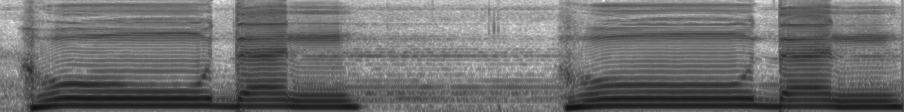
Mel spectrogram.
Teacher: Huruf hu kita panjangkan dua harakat karena terdapat wau sukun di depannya.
